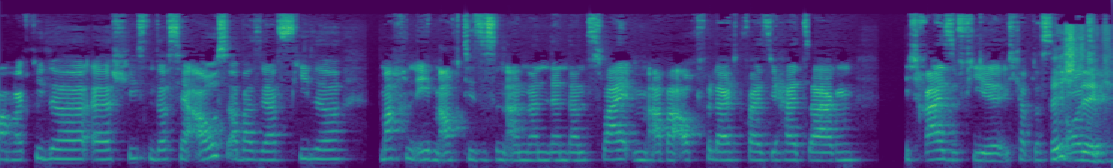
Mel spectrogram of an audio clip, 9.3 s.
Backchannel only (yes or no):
no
